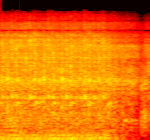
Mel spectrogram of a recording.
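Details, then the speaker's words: Classic Mini after replacing brake booster with internal fault that caused honking, brakes bled, firm pedal: engine runs briefly with even note then shuts off, no honk; brake booster working normally. "we've put a new brake booster in there we've confirmed that running the vehicle has rectified the problem so we've pretty much fixed it"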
